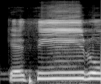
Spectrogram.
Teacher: را پیش کے ساتھ پر پڑھا جائے گا، موٹا کر کے پڑھا جائے گا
